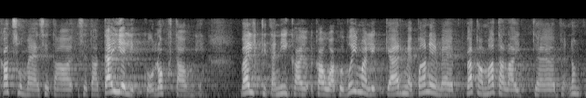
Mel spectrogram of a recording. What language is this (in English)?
Estonian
